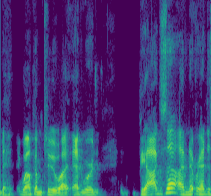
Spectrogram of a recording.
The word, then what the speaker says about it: Piegza: before edward is that am i pronouncing it correctly where we lost edward michael's still here where do you got it right piagza right welcome to the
